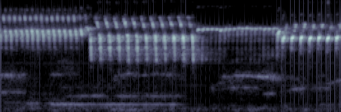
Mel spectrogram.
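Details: Timbrado canary singing a training song made of long rolling trills, each a fast string of repeated notes, switching to a sustained whistle and then another rolling tour.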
